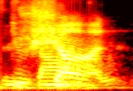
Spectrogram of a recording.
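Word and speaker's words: Dušan: the the little like the s in his name is pronounced shh so it's dusan duchamp du champion interesting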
